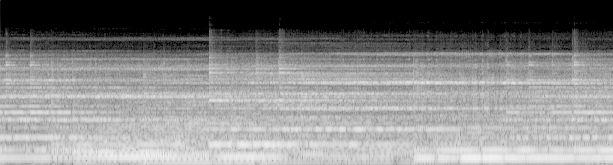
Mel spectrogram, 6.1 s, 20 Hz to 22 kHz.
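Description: Electric guitar played through the Keeley Caverns V2's shimmer reverb set to a high shimmer level, so octave-up overtones shimmer above the notes. Sustained, ringing chords change about a second in and again around four seconds, with a few lighter picked notes over the wash.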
